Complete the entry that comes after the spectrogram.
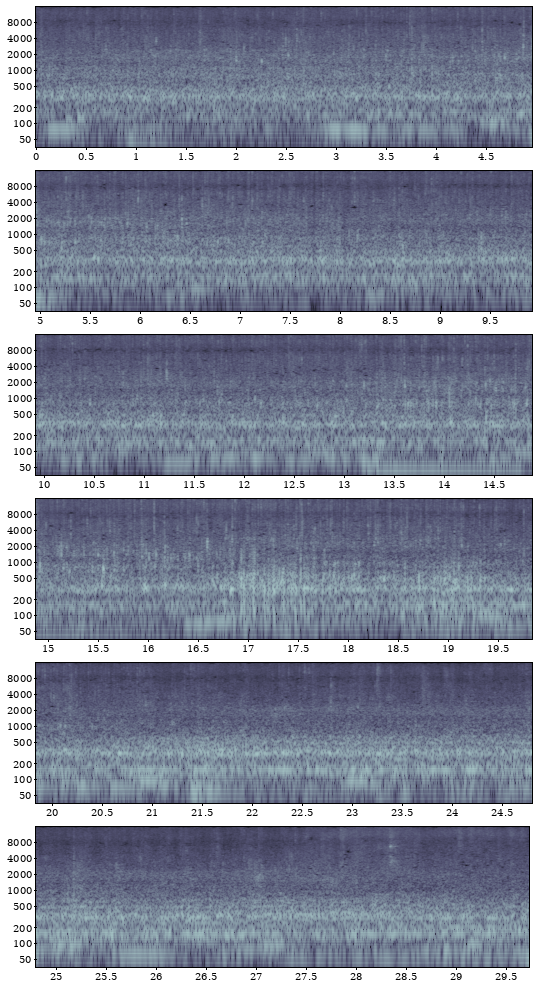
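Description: Steady rain falling, the drops splashing on wet ground and into standing water, a little louder a bit past halfway.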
